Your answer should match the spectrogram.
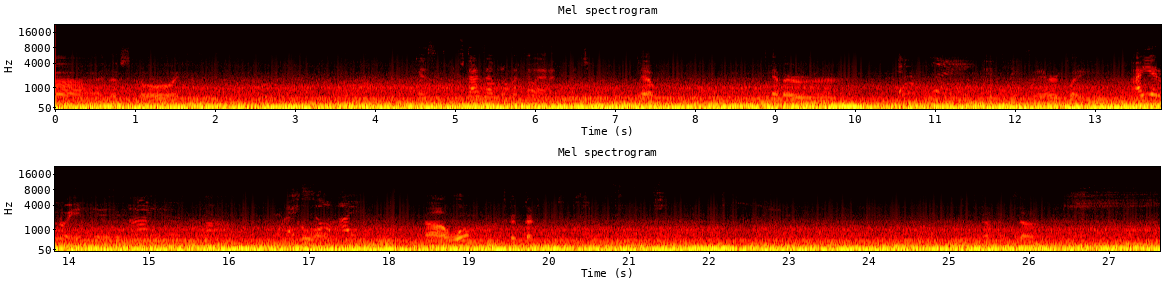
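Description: Steady low road and engine rumble of a car driving along a motorway, heard inside the cabin, with voices talking now and then over it.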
